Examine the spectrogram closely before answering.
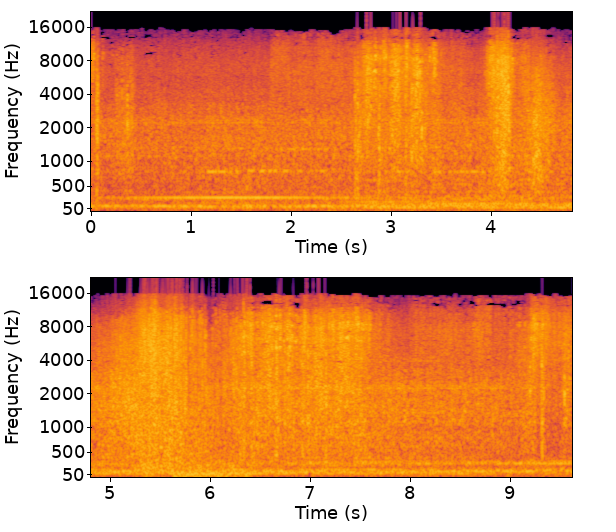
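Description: Footsteps crunch quickly over rubble.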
